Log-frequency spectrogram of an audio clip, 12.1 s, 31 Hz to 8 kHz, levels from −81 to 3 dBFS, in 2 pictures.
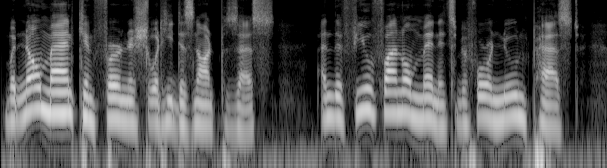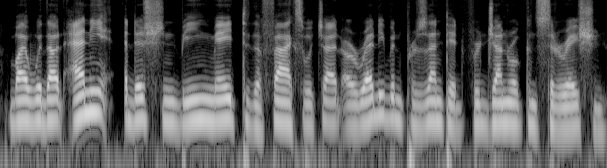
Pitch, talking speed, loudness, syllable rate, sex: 145 Hz, 175 wpm, -19 LUFS, 5.1 syllables/s, male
